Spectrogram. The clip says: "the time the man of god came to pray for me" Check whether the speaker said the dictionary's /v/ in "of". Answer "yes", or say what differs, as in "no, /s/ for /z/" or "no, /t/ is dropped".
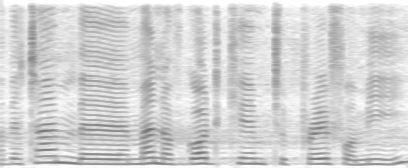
yes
